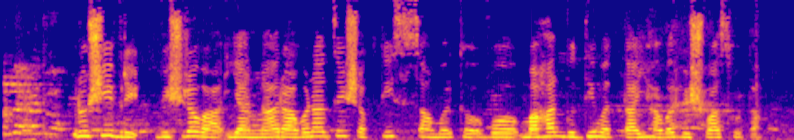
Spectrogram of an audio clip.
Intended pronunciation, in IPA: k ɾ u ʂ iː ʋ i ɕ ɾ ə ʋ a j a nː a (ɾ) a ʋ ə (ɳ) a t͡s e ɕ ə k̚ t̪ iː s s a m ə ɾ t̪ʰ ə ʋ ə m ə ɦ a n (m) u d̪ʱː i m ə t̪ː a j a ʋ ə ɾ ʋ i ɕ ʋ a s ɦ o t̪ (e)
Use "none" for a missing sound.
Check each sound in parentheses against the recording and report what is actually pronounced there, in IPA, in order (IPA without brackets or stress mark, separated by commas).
ɾ, ɳ, b, a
